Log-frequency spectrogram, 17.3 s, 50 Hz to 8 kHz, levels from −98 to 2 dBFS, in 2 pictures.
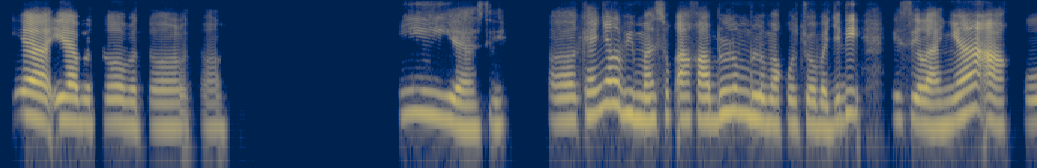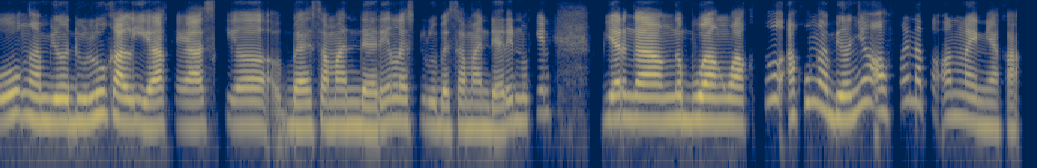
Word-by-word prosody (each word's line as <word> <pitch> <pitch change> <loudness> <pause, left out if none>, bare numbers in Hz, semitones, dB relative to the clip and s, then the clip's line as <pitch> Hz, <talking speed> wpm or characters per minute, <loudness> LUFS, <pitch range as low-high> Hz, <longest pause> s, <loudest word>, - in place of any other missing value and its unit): Iya 245 -1 +6 0.2
iya. 210 0 +5
Betul 200 +1 -7
betul 175 0 -8
betul. 175 - -16 1.5
Iya 235 -9 -3
sih. 180 -2 -11 0.4
Eee, 205 +1 -2
kayaknya 285 +10 +2
lebih 255 -5 0
masuk 220 +2 -3
akal. 220 -1 +2
Belum 260 +3 0
belum 215 -3 +1
aku 190 -2 -8
coba, 180 -1 -3
jadi 205 +9 0 0.3
istilahnya 195 0 0 0.2
aku 185 +1 -3 0.3
ngambil 205 -3 +1
dulu 215 +5 0
kali, 200 -5 +4
ya, 180 +1 +4
kayak 180 -1 0
skill 185 -2 -7 0.3
bahasa 175 -1 -2
Mandarin, 180 +1 -2
les 195 -1 -4
dulu 185 -2 -10
bahasa 170 0 -5
Mandarin, 170 +2 -5
mungkin 260 +6 -9 0.4
biar 220 +1 +3
enggak 215 -1 +7 0.2
ngebuang 210 -1 +4
waktu 195 - -1 0.2
aku - - -6
ngambilnya 245 +3 -1
offline 305 +8 -5
atau 340 - -11
online 220 -4 -4
ya, - - -9
Kak? 165 0 -7
205 Hz, 150 wpm, -24 LUFS, 180-225 Hz, 1.5 s, enggak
